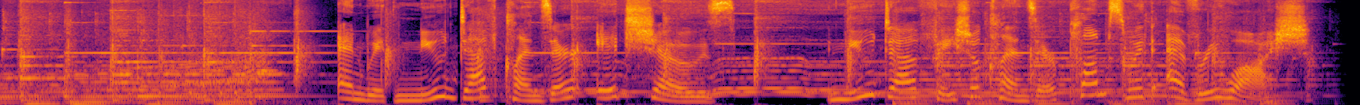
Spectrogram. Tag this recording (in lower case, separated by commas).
speech, music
